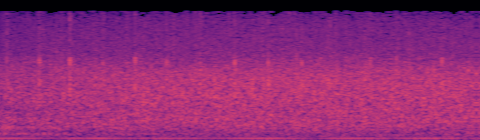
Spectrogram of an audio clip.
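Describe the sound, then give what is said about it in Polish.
An audience applauds after a speaker's remark, a dense, steady wash of clapping that holds at an even level throughout. No single claps stand out, and no voices are heard over it. “to nie dla mnie te brawa, tylko dla powiedzenia tego.”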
